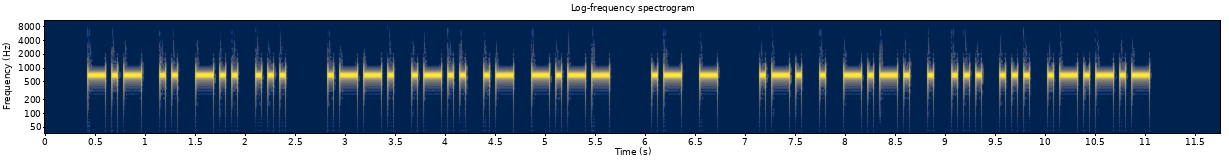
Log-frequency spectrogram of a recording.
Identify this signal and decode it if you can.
Morse code, heard as a keyed tone, about 20 wpm, 700 Hz. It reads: KIDS PLAY AT RECESS.
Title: Easy Sentences with Hints - 20wpm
